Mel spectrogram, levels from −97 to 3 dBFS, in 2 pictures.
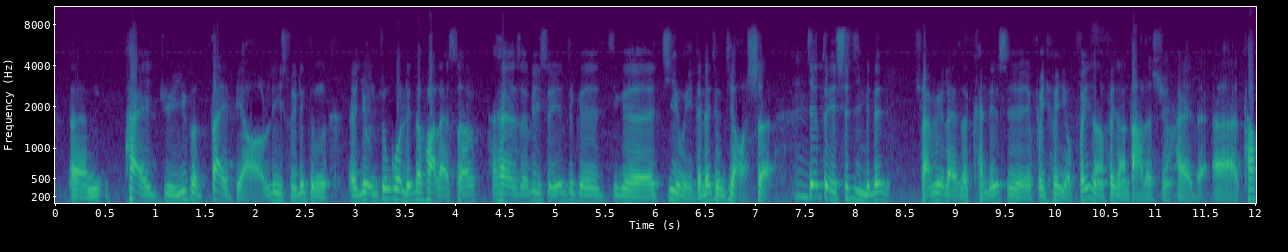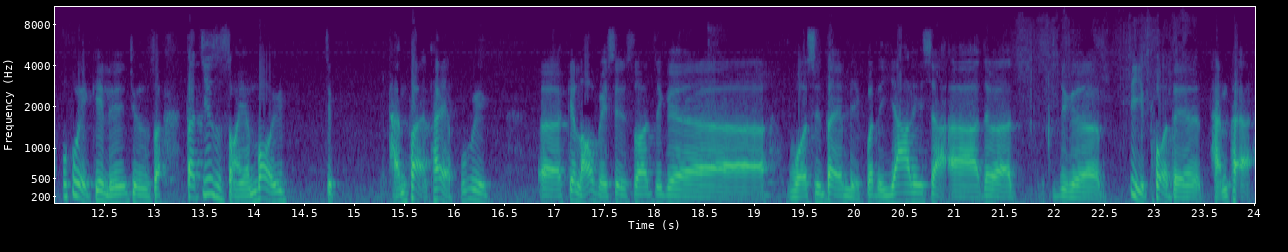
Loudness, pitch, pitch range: -34 LUFS, 120 Hz, 105-135 Hz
